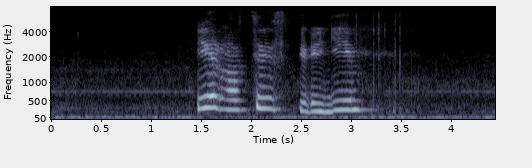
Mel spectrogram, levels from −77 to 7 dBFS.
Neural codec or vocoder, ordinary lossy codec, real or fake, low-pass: codec, 16 kHz, 8 kbps, FreqCodec, smaller model; Opus, 16 kbps; fake; 7.2 kHz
